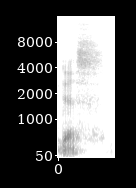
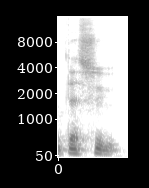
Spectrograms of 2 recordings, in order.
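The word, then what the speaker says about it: です: So, isogashi nichijou kara no shizuka no tohi basho desu. Not pronouncing this U at the end, apparently.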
